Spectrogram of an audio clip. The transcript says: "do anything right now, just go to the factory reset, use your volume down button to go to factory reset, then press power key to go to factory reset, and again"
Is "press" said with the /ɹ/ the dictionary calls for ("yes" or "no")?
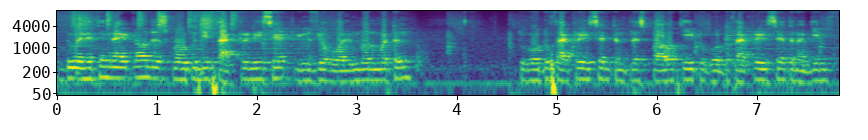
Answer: no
